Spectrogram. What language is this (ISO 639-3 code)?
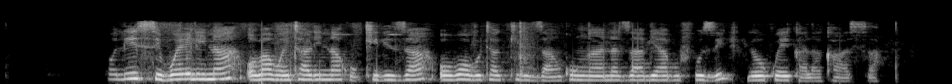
lug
